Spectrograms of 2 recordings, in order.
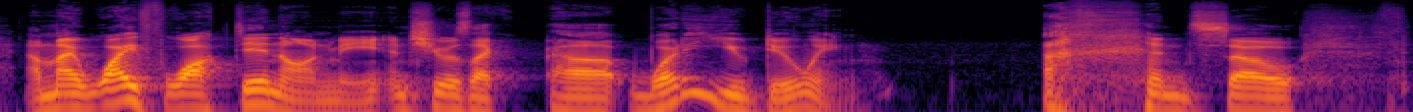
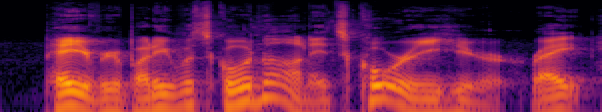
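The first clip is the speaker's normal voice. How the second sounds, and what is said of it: Fake, exaggerated announcer voice. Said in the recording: “this like weird announcer voice ... being a bit fake”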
